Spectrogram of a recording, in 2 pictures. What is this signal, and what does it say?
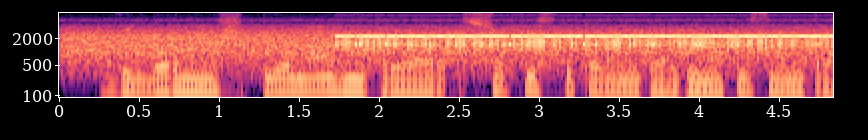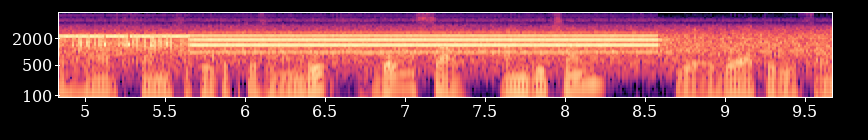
Weather fax (radiofax), 120 lines a minute, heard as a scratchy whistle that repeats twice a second, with radio static, room echo and speech in Slovak.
